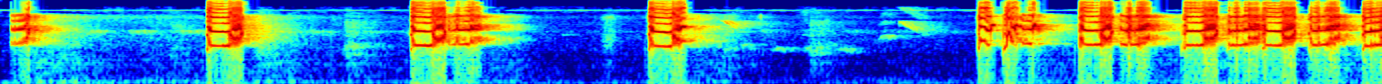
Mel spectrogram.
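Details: Lovebird giving long 'ngekek' chatter meant to provoke other lovebirds into answering: harsh high squawking bursts, some single and some clustered, separated by short pauses, with a faster run of squawks near the end.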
